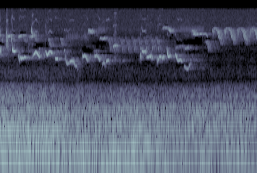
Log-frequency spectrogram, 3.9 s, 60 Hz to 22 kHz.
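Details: Male Eurasian blackcap, a garden bird in Weener, East Frisia, Germany, April 2024, pouring out rapid high warbling notes that end in a run of clear, fluty, looping whistles, over a low hum.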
